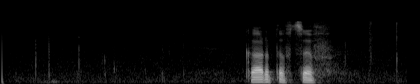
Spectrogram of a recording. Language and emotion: Russian, neutral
